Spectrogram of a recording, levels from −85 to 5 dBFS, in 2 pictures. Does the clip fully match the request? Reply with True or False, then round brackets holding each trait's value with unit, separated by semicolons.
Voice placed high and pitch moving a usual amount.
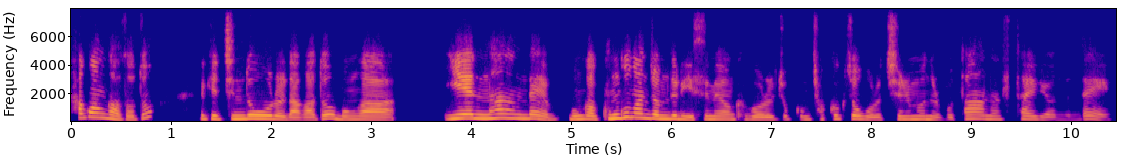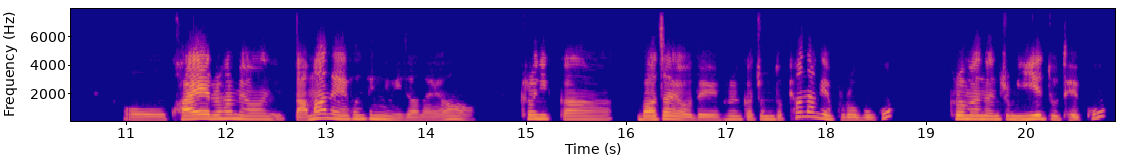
True (205 Hz; 4.7 semitones)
